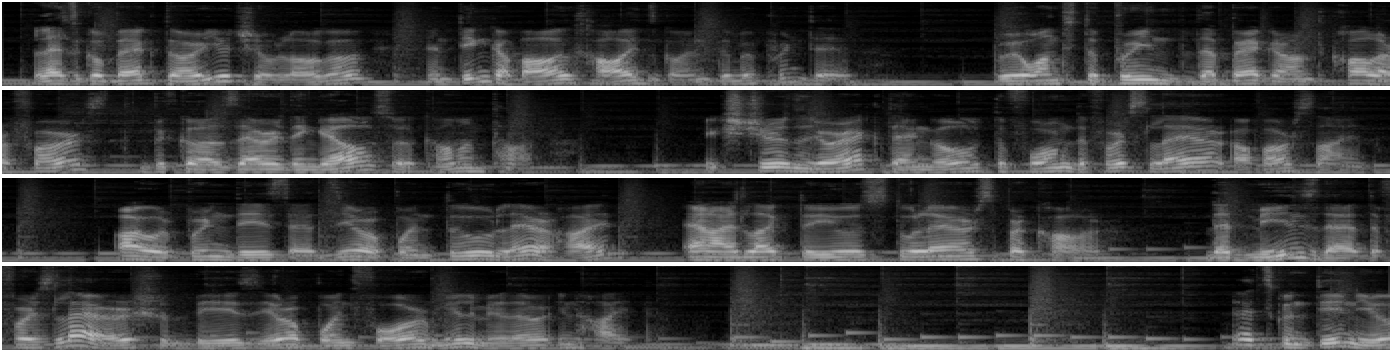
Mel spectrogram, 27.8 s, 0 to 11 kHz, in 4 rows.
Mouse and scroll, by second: 0.5 click, 8.5-9.8 drag, 25.2 click.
